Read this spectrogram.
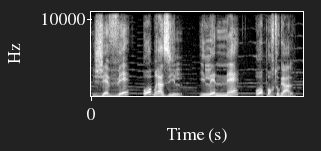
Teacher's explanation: O ao tem um som de o bem aberto. É bem diferente do en que a gente acabou de ver.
